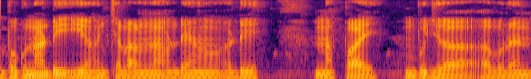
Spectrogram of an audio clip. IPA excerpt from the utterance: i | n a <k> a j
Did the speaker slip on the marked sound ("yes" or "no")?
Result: yes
